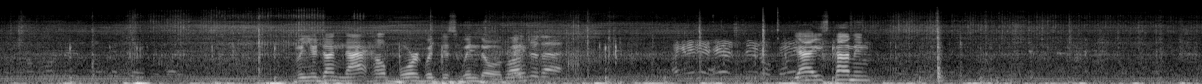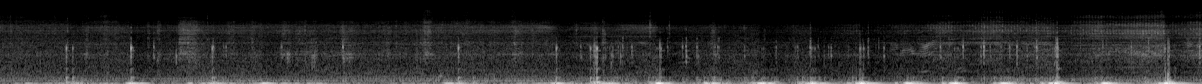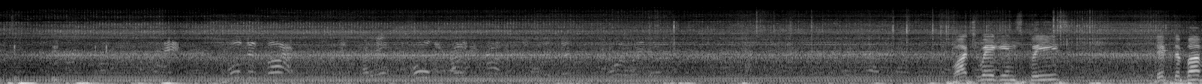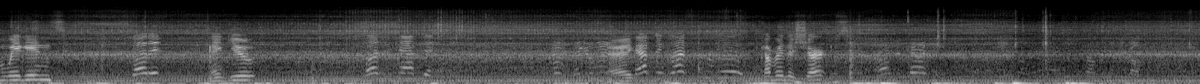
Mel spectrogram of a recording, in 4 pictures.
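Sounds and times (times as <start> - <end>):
hydraulic power unit engine: 0.0 - 48.0
heavy low thumps: 17.6 - 24.9.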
